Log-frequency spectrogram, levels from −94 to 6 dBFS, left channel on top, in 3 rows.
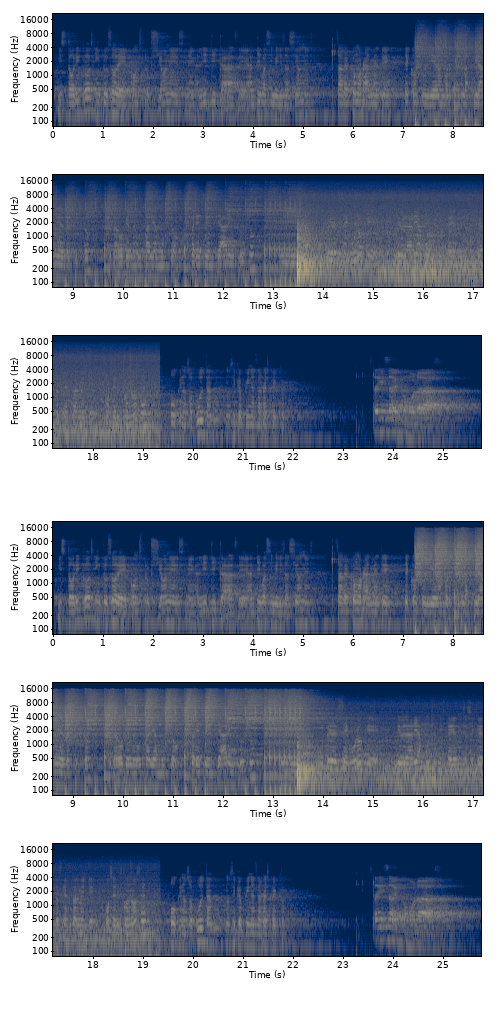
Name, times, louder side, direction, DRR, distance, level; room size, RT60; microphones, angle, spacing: voice 1, 0.1-21.8, right 2 dB, 10° right, 3 dB, 0.9 m, -47 dB
sound 1, 7.2-14.5, right 11 dB, 60° right, 0.5 m, -40 dB
sound 2, 13.5-19.3, left 4 dB, 75° left, 0.6 m, -38 dB
voice 2, 23.6-25.0, equal, 30° left, -1 dB, 5.7 m, -43 dB
29.0 x 20.5 x 7.3 m, 2.8 s
head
